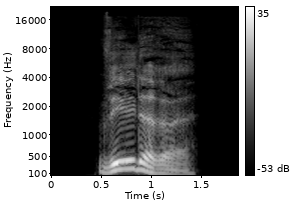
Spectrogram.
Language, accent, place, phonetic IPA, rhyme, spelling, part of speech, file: German, Germany, Berlin, [ˈvɪldəʁə], -ɪldəʁə, wildere, verb, De-wildere.ogg
- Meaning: inflection of wildern: 1. first-person singular present 2. first/third-person singular subjunctive I 3. singular imperative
